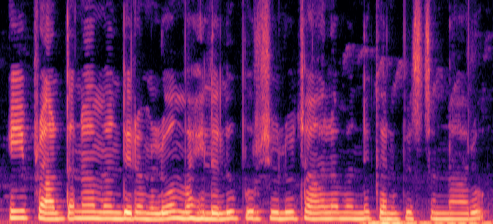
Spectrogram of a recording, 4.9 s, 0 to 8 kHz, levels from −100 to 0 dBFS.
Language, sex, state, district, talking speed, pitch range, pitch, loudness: Telugu, female, Telangana, Hyderabad, 95 wpm, 215-225 Hz, 220 Hz, -14 LUFS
